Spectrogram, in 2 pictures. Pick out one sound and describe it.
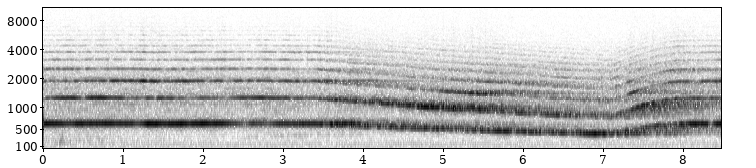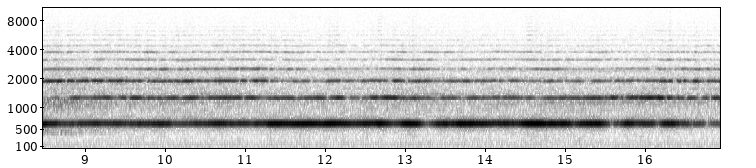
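Electronic dance music plays, with a steady synth tone that slides down in pitch and snaps back up.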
